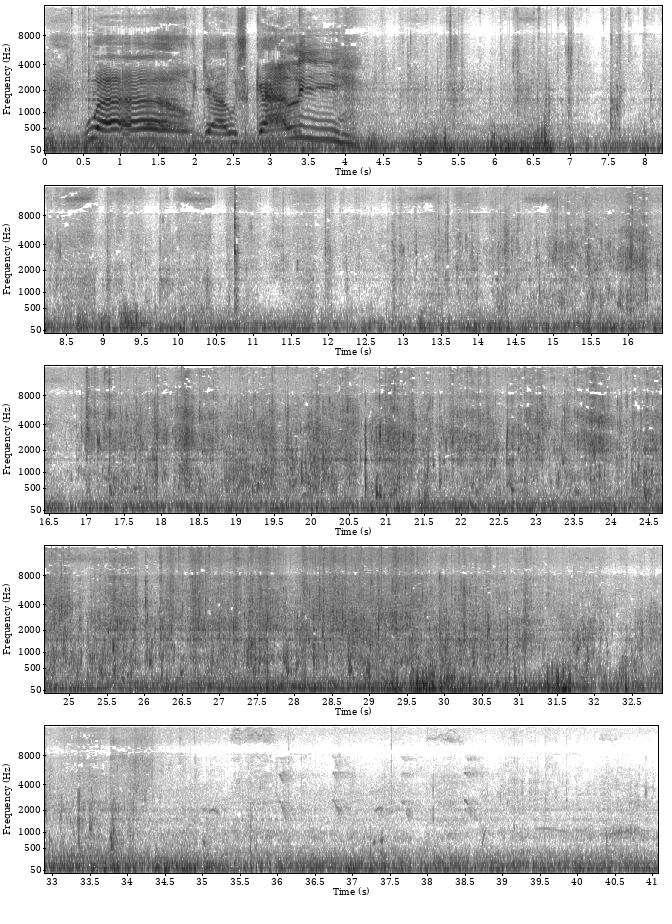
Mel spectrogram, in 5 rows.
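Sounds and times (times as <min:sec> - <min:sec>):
wind buffeting microphone: 0:00.0 - 0:41.0
splashing in shallow water: 0:09.6 - 0:35.2.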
